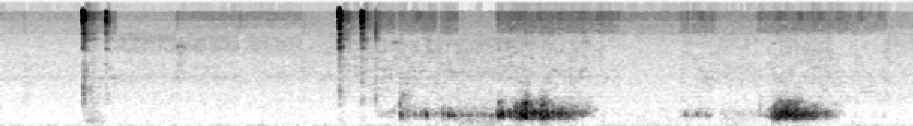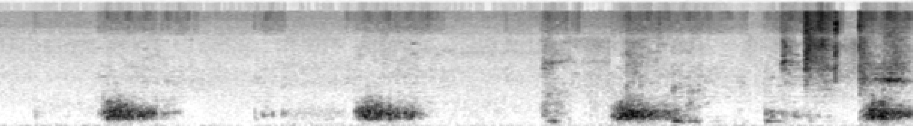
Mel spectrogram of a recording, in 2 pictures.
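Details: Regular rustling breath sounds with a rough, popping texture: lung crackles played as an example in a COPD and asthma pharmacology lecture.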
